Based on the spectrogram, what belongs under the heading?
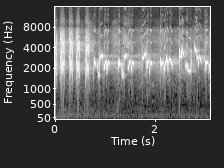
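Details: Energetic, clear song of a sooty-headed bulbul (kutilang): four fast chattering bursts open, followed by a run of short, rolling, slurred whistled phrases repeated at a steady quick pace.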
